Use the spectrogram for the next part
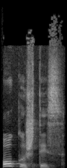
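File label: "окыштіс", Komi, female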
